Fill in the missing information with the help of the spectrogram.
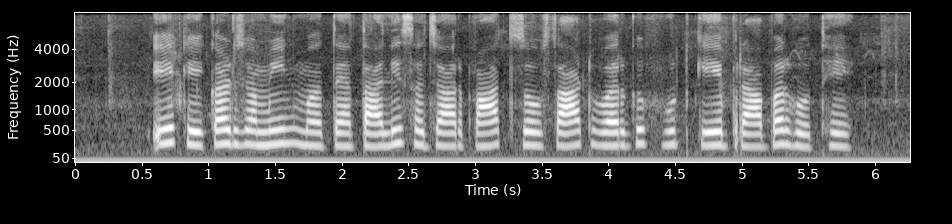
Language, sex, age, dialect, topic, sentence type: Chhattisgarhi, female, 60-100, Northern/Bhandar, agriculture, statement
